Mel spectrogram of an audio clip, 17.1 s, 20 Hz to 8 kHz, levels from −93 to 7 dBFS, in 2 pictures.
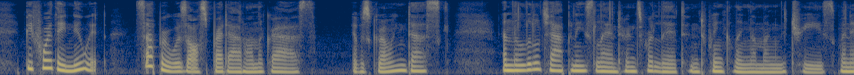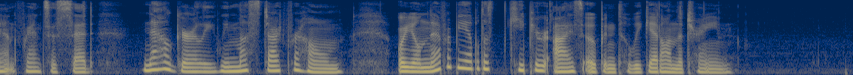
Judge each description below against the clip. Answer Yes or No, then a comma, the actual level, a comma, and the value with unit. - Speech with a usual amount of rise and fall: Yes, average, 4.8 semitones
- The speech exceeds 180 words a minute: Yes, average, 195 wpm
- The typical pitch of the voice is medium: Yes, medium, 170 Hz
